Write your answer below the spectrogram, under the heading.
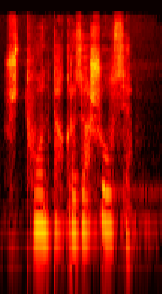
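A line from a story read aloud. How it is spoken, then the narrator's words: Whispered maid's question. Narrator (Russian): шепотом спросила одна служанка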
